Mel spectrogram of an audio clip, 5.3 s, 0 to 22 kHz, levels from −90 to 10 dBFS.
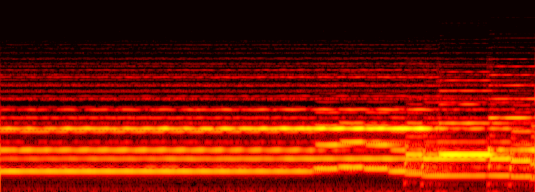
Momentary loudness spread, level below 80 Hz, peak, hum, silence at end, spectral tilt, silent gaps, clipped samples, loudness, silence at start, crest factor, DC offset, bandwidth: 8 LU; -70 dBFS; -8 dBFS; none; 0 s; -3.5 dB/octave; none; under 0.1%; -21 LUFS; 0 s; 14 dB; under 0.1%; 8.2 kHz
